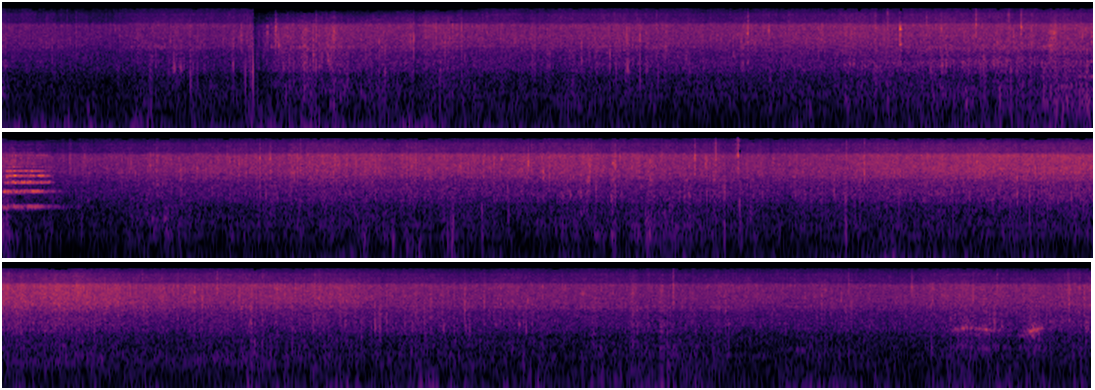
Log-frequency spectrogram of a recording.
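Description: Bicycle tyres crunch and rustle over dry leaves.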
